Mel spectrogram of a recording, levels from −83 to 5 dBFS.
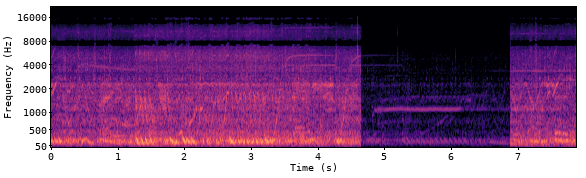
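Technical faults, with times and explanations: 4.64–6.88 s, one channel inverted: the centred content falls by about 24 dB to a faint residue, likely because one channel's reversed polarity cancels the shared signal when summed to mono.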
